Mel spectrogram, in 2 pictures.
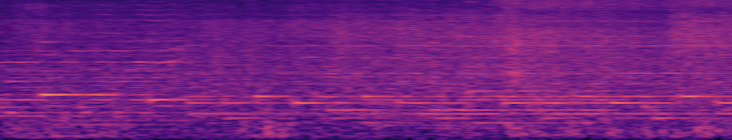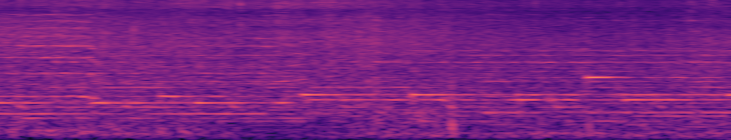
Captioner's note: triumphant music continues; water cascading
